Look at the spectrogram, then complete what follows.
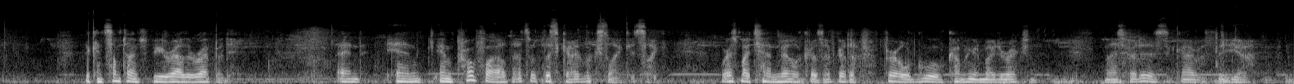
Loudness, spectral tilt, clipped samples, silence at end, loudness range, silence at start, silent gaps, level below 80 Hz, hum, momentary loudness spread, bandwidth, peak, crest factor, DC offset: -20 LUFS; -7.5 dB/octave; under 0.1%; 0 s; 2 LU; 0 s; none; -42 dBFS; none; 16 LU; 7.4 kHz; -2 dBFS; 16 dB; under 0.1%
